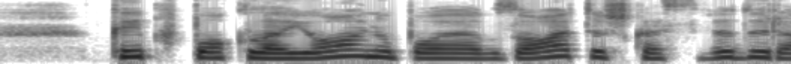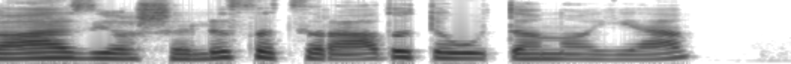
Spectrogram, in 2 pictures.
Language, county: Lithuanian, Vilnius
